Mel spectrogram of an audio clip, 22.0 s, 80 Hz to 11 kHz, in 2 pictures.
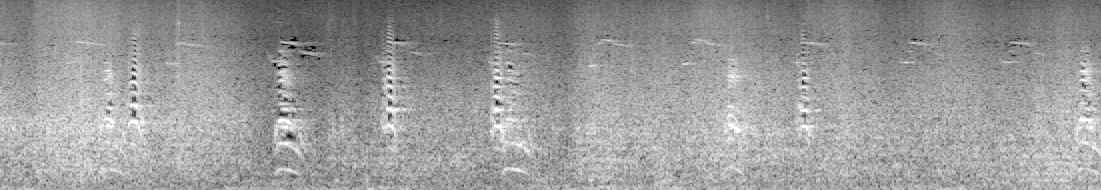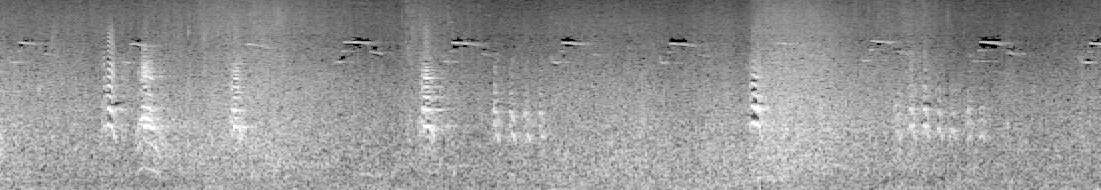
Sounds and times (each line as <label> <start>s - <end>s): sea 0.0s - 22.0s
Seagulls nesting on a cliff 0.9s - 1.6s
Seagulls nesting on a cliff 2.8s - 3.1s
Seagulls nesting on a cliff 3.8s - 4.2s
Seagulls nesting on a cliff 4.9s - 8.5s
Seagulls nesting on a cliff 10.2s - 11.3s
Seagulls nesting on a cliff 12.0s - 13.9s
Seagulls nesting on a cliff 15.1s - 16.9s
Seagulls nesting on a cliff 18.5s - 21.0s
